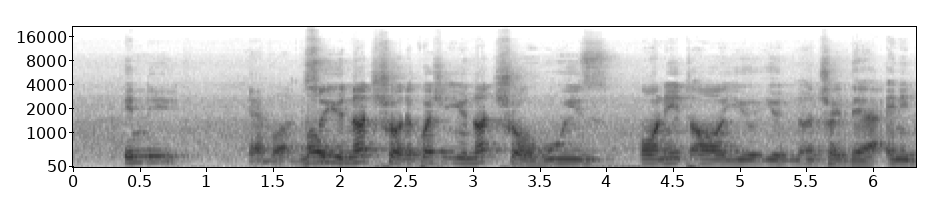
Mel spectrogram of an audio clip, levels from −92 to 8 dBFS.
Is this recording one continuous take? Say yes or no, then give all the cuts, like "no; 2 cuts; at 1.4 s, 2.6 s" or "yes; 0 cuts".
yes; 0 cuts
